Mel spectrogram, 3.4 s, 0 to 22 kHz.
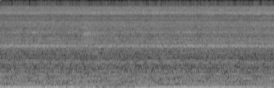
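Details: New ARB dual-screw air compressor (100% duty cycle, 150 psi automatic cutoff) filling the air system: constant low motor drone with faint steady whine, holding even under high pressure with no knocking or labouring; normal running, stays cool.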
